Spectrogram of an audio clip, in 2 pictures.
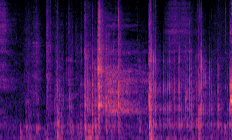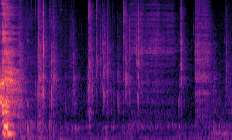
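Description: A man breathing hard and sniffing against the heat of a super-hot chili nut, mixed with scattered clicks and rustling from handling things. There is one louder burst of breath about halfway through.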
